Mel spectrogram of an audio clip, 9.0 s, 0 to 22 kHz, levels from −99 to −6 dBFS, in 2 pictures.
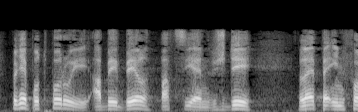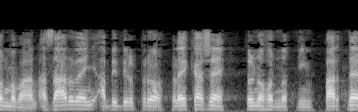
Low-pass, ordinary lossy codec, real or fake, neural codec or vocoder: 7.2 kHz; none; real; none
